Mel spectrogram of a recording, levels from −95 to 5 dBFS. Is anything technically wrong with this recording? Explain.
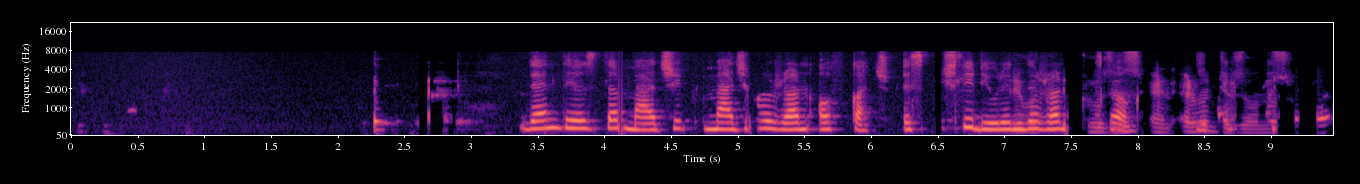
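Yes. A leaking echo appears at 2.66 to 2.98 s, 7.44 to 8.04 s and 8.45 to 9.07 s. It is a faint delayed copy of the speech, 407 ms late and well below the direct sound. This is likely echo leak: a far-end loudspeaker reached the microphone, and the echo canceller missed part of it.

Packet loss on an ADPCM call hits at 4.12 to 4.17 s and 6.49 to 6.59 s, losing 20 ms and 50 ms. Each gap is a hard-edged hole. The decoder's predictor then has to catch up, so the speech returns slightly distorted.

From 7.48 to 7.88 s, and from 8.5 s to the end, the speech ducks very deeply while echo overlaps it. That points to speech suppressed in double talk. The canceller likely could not separate talker from echo, so it turned both down.

At 8.16 to 8.22 s the room sound drops by about 40 dB, then returns. This is background gated by the echo canceller, clamping the microphone while the loudspeaker played.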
